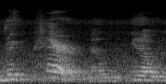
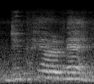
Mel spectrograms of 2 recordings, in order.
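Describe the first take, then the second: First: 리페어맨 with 페어 stressed; correct stress. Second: 리페어맨 read flat with even stress; wrong stress. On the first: Teacher contrasts correct stress with wrong one. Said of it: "리페어맨이라고 읽으셔야". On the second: Teacher shows students the mistaken reading. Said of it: "이렇게 읽는 게 아니고". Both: Shown as a demonstration.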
